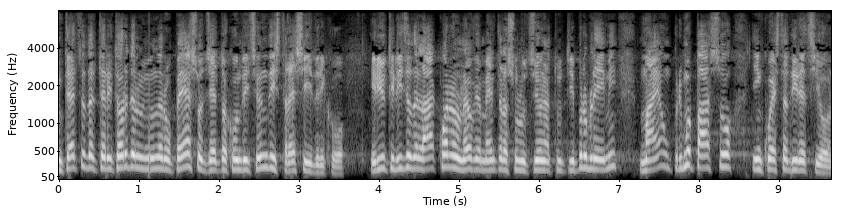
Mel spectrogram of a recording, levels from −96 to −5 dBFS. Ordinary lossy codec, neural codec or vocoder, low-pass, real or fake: none; none; none; real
